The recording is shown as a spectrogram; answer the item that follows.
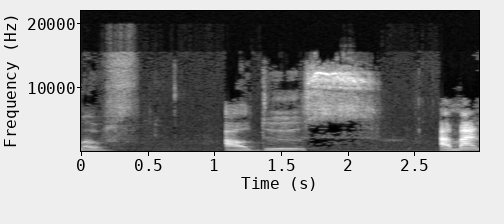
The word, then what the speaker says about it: Aldous: And tonight's quote comes from a gentleman by the name of Aldous. I might not say it correctly. Aldous Huxley. Aldous, there you go.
